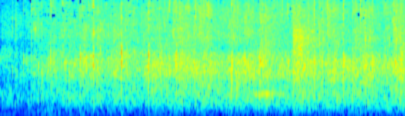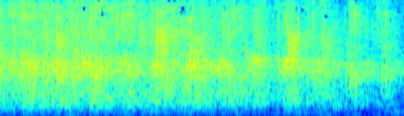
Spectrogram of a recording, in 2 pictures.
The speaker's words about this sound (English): That's good. You can applaud again.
